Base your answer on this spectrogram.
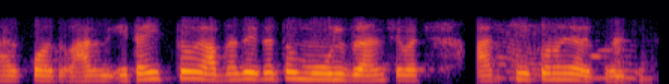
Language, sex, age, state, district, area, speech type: Bengali, female, 30-45, West Bengal, North 24 Parganas, urban, conversation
